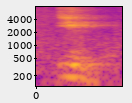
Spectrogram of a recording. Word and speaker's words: 입: 비읍으로 발음되는 거예요.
